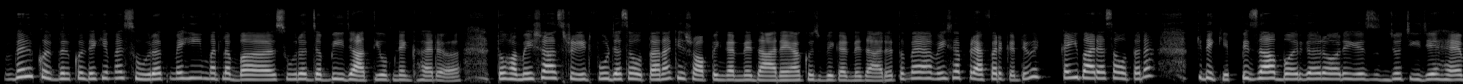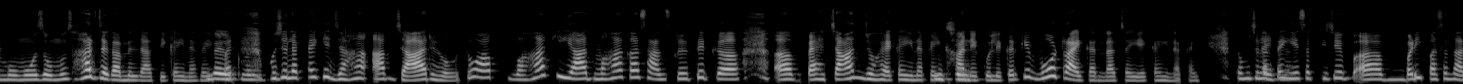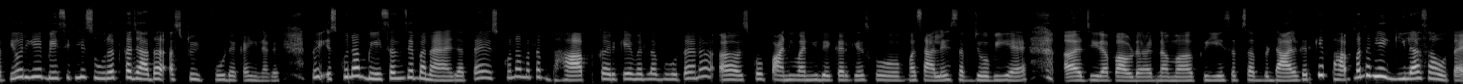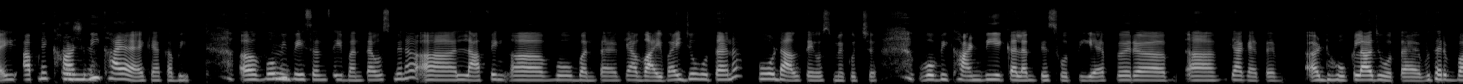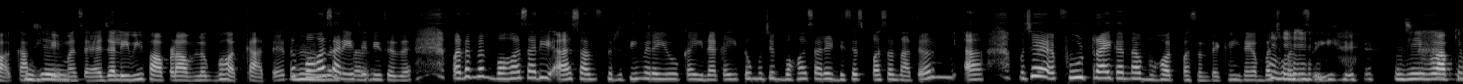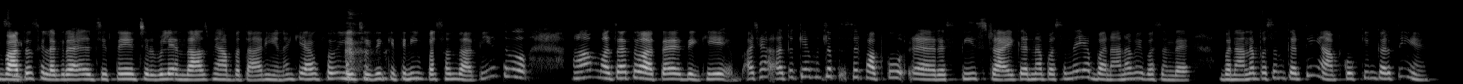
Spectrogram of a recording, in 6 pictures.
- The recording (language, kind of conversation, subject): Hindi, podcast, किस खाने ने आपकी सांस्कृतिक पहचान को आकार दिया है?
- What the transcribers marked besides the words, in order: in English: "स्ट्रीट फूड"; in English: "शॉपिंग"; in English: "प्रेफ़र"; in English: "ट्राई"; in English: "बेसिकली"; in English: "स्ट्रीट फूड"; in English: "डिश"; in English: "फेमस"; in English: "डिशेज़"; in English: "डिशेज़"; in English: "फूड ट्राई"; laugh; laugh; chuckle; in English: "रेसिपीज़ ट्राई"; in English: "कुकिंग"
